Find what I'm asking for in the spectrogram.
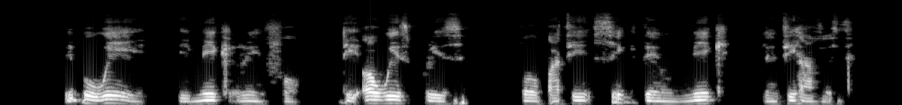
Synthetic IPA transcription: pipowe | demekɹĩnfɔ | deʔɔwezpɹis | fɔpatʰisikdɛ̃mːek | plɛ̃ntiɦavɛst

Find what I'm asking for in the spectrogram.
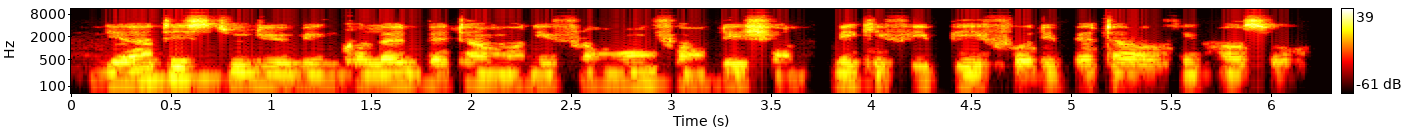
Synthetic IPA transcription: diatiststudiobĩŋkʰɔlɛk̚t̚bɛtamɔnifɹɔ̃mwɔ̃nfãʊ̃ndeʃɔ̃nmekifipifɔdəbɛtʰaɔvĩnhɔsol

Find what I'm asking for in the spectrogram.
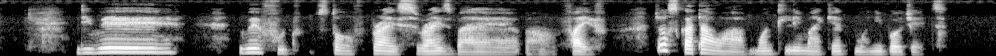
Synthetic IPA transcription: diwe | wefud | stɔfpɹaɪsɹaɪzbaɪ | faɪv | d͡ʒɔstːkataawamɔ̃ntlimakɛt̚mɔnibɔd͡ʒɛt

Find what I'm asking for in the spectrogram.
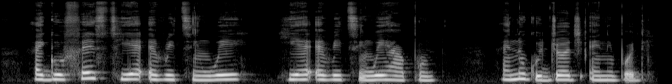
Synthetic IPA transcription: aɪɡofɛsthiɛʔɛvɹitʰĩŋwe | hiɛʔɛvɹitʰĩŋwehapʰɔ̃n | anõɡod͡ʒɔd͡ʒɛnĩbɔ̰di

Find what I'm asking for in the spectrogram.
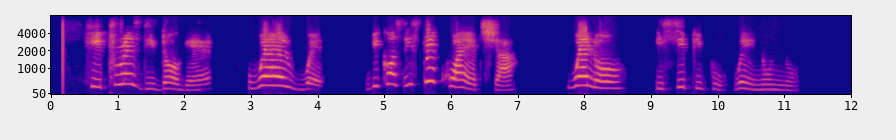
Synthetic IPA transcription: hipʰɹesdidɔɡɛ̃ | wɛlwɛd | bikʰɔsistekʰwajɛtʃa | wɛno | isipʰipuweinõno

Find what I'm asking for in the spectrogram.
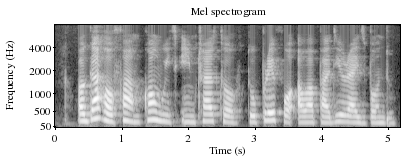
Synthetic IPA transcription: ɔɡaɦɔfamkɔ̃mwidĩmtɹastɔtopɾefɔʔawapadiɾaɪsbɔ̃ndu

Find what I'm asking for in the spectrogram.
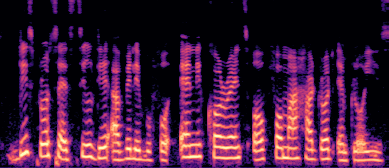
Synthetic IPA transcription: dispɹosɛsːtʰildeʔavelebəlfɔɛnikʰɔɹɛ̃ntɔfɔmahadɹɔdɛ̃mpʰlɔjiz

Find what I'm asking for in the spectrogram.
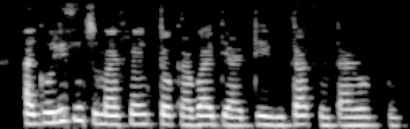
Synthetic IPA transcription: aɡolisĩntumaɪfɹɛ̃nd̚tɔkabat̚diadewiðatĩntaɾɔp̚tĩ

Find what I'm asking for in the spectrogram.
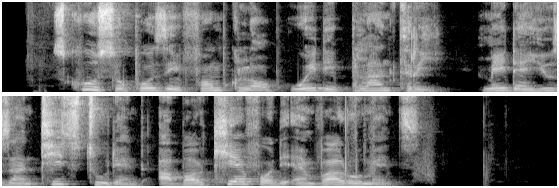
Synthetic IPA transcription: skʰulsɔpʰozefɔ̃mklɔbwɛdeplãnt̪ɹi | meddɛ̃mjuzãntʰit͡ʃstudɛ̃ntabaʊt̚kʰɛfɔdiʔɛ̃nvajɹɔ̃nmɛ̰̃nt

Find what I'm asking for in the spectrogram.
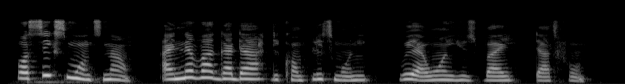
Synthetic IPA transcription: fɔsiksmɔ̃nθsnaʊ | ʔaɪnɛvaɡadadikʰɔ̃mplitmɔni | weaɪwɔ̃njuzbaɪd̥atfõn

